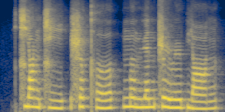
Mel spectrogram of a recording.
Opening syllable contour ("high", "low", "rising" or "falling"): falling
